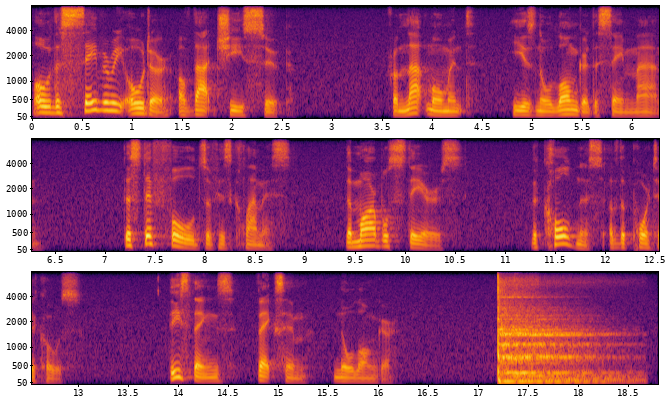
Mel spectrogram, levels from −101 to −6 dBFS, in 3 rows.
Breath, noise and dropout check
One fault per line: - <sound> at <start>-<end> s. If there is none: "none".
- thud at 17.2-18.7 s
